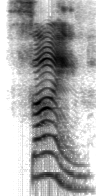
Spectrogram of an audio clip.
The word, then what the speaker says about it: sign: is silent in sign we don't say the G the N does all the talking and a not we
